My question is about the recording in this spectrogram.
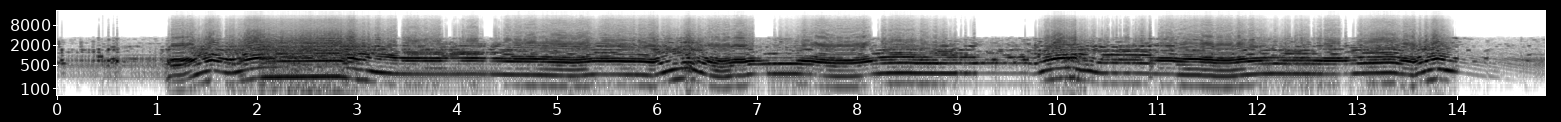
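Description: Husqvarna 562 XP two-stroke chainsaw opened up to full throttle about a second in and cutting through a log. The engine pitch sags under load as the chain bites into the wood and picks back up between cuts, several times over.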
